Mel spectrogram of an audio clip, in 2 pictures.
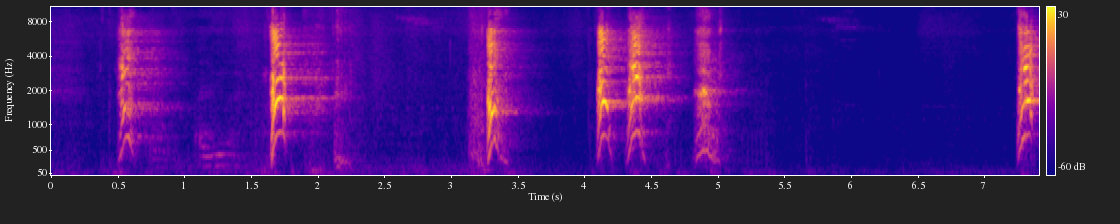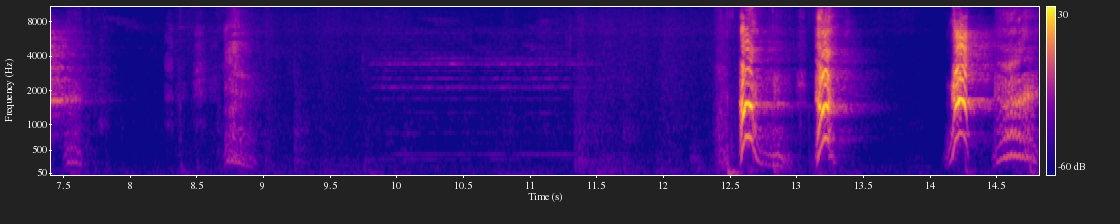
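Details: Puppy yapping in short, sharp barks, singly and in quick pairs, with a few seconds of silence mid-way before another cluster of rapid yaps.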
